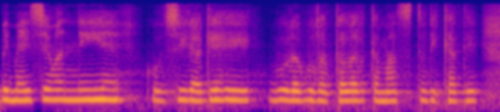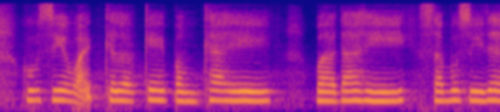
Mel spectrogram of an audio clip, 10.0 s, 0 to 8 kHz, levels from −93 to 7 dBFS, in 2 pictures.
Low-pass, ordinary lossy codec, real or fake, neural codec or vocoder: 7.2 kHz; none; fake; codec, 16 kHz in and 24 kHz out, 0.4 kbps, LongCat-Audio-Codec, two codebook decoder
